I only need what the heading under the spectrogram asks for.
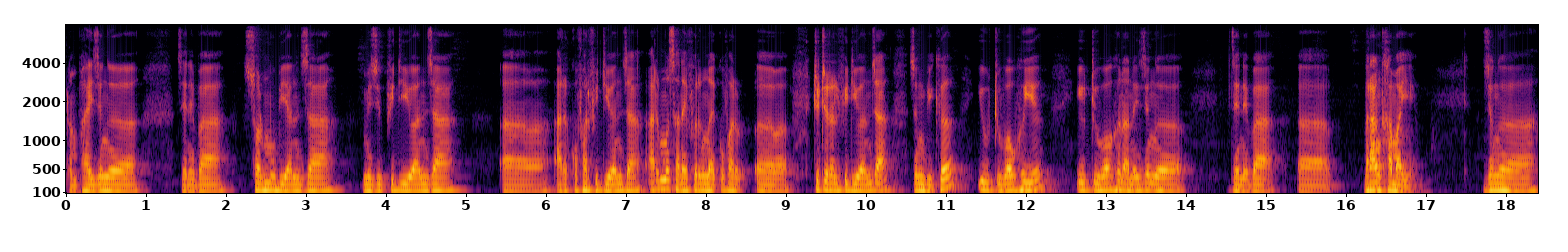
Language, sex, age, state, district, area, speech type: Bodo, male, 30-45, Assam, Baksa, rural, spontaneous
